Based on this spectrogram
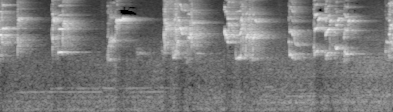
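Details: Noisy lovebird calling made of grating, shrill chirps in quick bursts, some with a thin whistled edge. They arrive unevenly, about once every second.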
